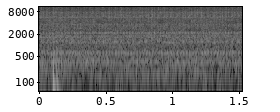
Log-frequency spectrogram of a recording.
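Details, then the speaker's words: Ampro Premier 30 film projector after fixing the jerky bottom take-up: a steady, even mechanical whir with no jerks or catches, take-up feeding smoothly; sound playback still faulty. "I think I found the problem it's not jerky anymore the bottom take up really nice and smooth and it's running real good"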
